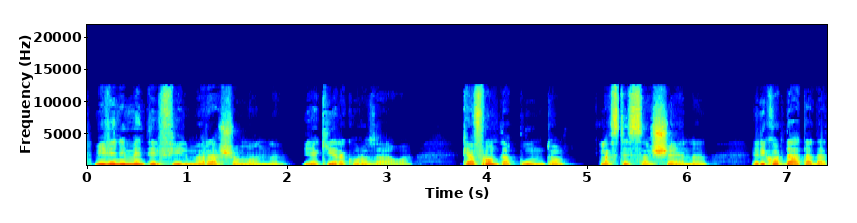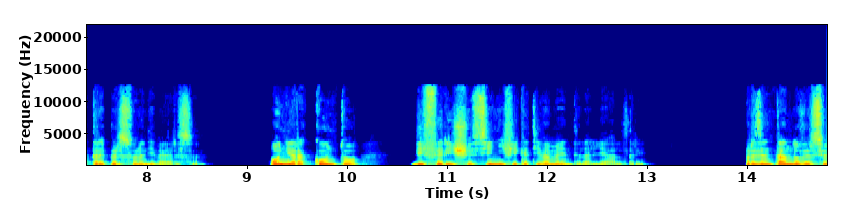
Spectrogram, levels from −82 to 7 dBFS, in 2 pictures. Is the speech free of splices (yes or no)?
yes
